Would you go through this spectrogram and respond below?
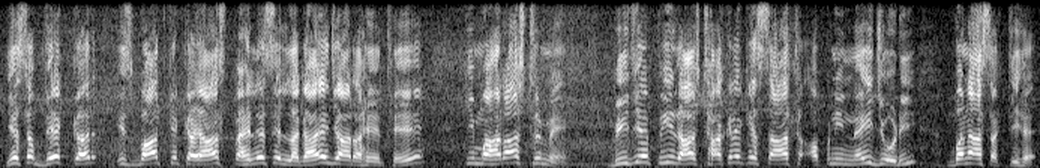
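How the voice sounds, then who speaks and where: Very high-pitched male news reporter outdoors. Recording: faint outdoor street and traffic noise. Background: faint urban outdoor noise.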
